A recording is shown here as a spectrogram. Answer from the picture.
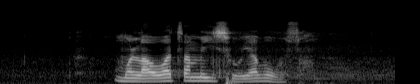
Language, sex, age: Tswana, male, 18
